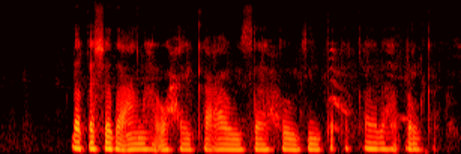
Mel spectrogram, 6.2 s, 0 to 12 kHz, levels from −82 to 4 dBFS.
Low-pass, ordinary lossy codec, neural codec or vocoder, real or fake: none; none; none; real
